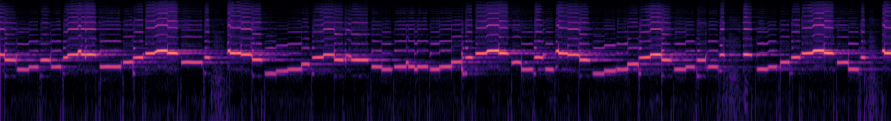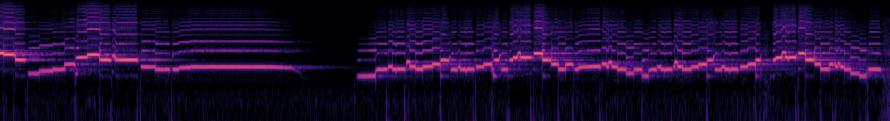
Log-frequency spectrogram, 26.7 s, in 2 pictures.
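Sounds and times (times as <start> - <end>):
whistles: 0.0 - 26.7.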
